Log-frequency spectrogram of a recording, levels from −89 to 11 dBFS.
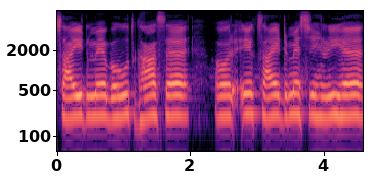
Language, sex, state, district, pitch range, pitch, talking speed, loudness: Hindi, male, Jharkhand, Deoghar, 205-210 Hz, 210 Hz, 130 wpm, -15 LUFS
